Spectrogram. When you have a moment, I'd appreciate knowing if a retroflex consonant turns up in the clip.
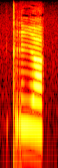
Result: no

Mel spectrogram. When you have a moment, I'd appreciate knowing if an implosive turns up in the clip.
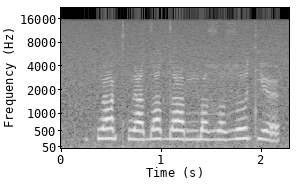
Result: no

